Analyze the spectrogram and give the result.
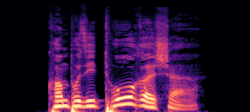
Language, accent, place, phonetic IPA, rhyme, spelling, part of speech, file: German, Germany, Berlin, [kɔmpoziˈtoːʁɪʃɐ], -oːʁɪʃɐ, kompositorischer, adjective, De-kompositorischer.ogg
- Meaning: inflection of kompositorisch: 1. strong/mixed nominative masculine singular 2. strong genitive/dative feminine singular 3. strong genitive plural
